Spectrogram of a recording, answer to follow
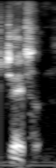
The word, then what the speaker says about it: JSON: instead by the way json i've told i pronounce it but then i heard a guy the guy who invented it speak at a conference and he calls it jason so it's jason now when you return data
